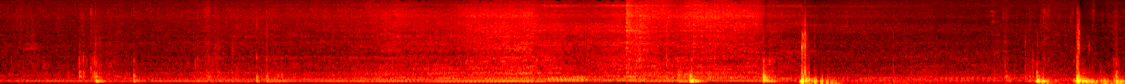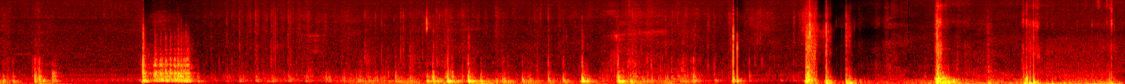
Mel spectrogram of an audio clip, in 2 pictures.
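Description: A leather baseball glove being handled and rubbed over with conditioner on a wooden tabletop. A rising rubbing noise comes first, then from about ten seconds in there are scattered knocks and thumps as the glove is turned and set down.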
